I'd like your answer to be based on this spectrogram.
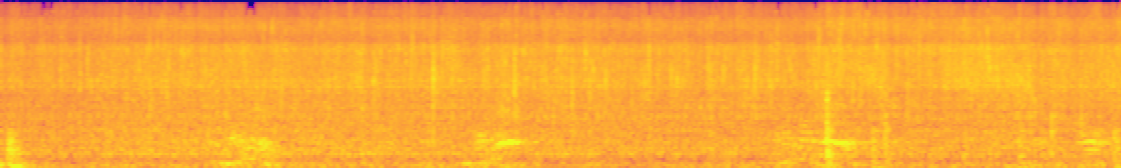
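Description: Chopped onion frying in a pan, a steady soft sizzle throughout with a few faint scrapes and clinks, no talking.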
